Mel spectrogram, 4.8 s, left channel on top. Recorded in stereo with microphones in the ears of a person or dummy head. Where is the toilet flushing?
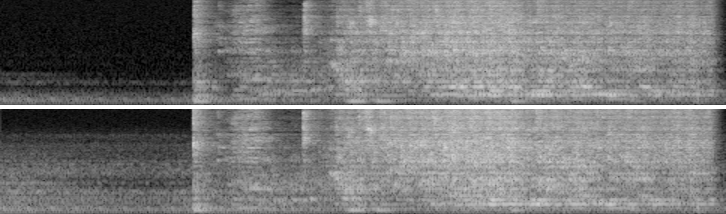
65° right (ahead or behind), 1.2 m.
